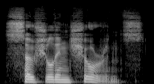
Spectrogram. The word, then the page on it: social insurance: British English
